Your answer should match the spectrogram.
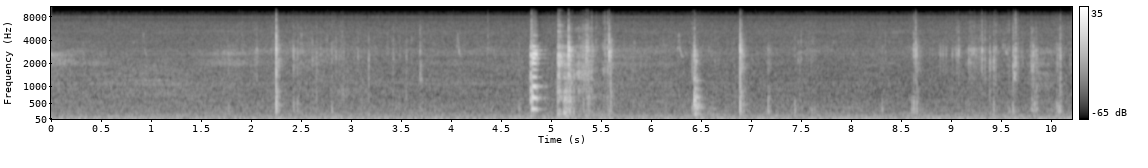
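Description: Scattered light clicks and taps of plastic toy horse figurines being handled and set down on a wooden plank, over a faint steady hiss.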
